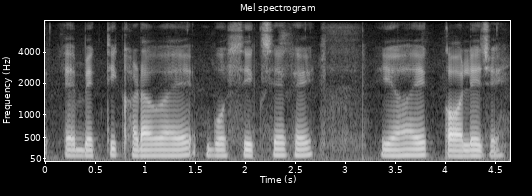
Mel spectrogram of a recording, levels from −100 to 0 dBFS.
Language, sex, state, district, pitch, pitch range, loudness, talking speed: Hindi, male, Uttar Pradesh, Lalitpur, 125 Hz, 120-130 Hz, -19 LUFS, 155 wpm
